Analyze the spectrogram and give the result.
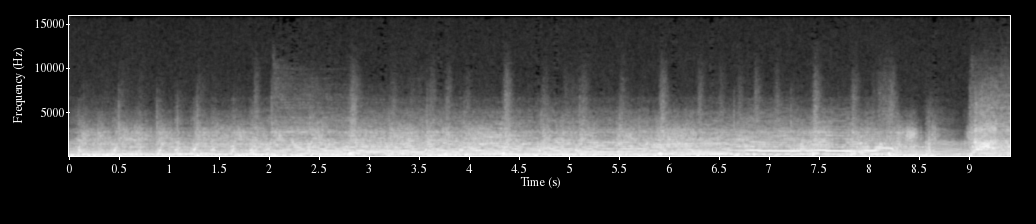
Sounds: Music

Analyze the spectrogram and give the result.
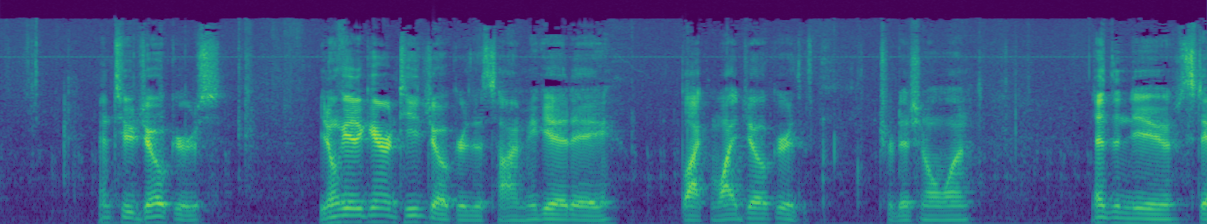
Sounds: Speech

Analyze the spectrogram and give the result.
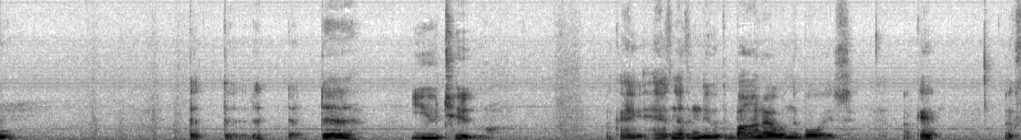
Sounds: Speech

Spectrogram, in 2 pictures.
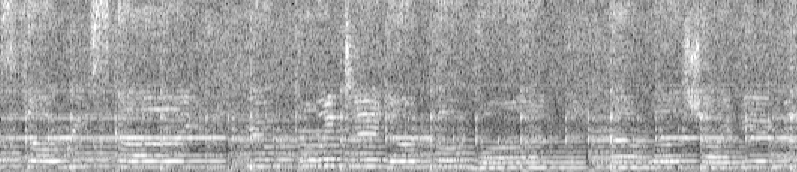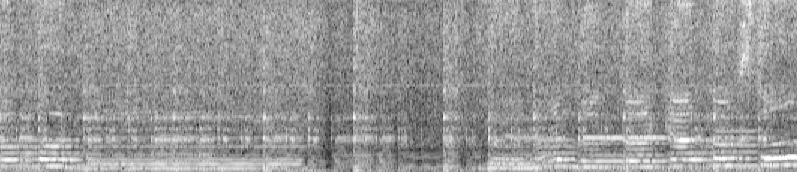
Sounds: Music

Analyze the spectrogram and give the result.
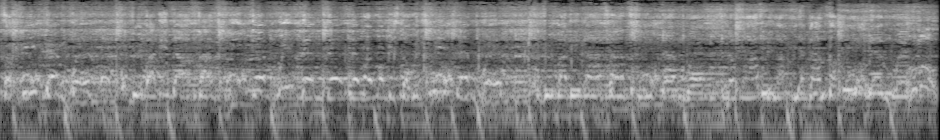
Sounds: Music

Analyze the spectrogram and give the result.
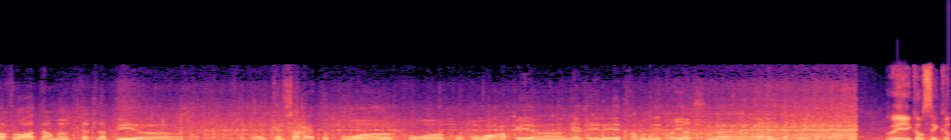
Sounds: Speech, Gush

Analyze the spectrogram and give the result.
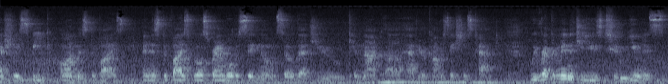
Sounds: Speech

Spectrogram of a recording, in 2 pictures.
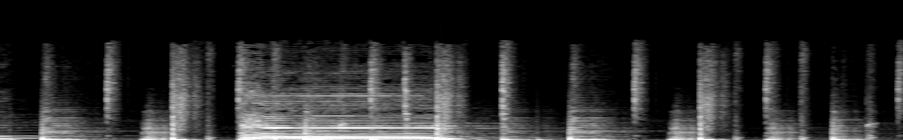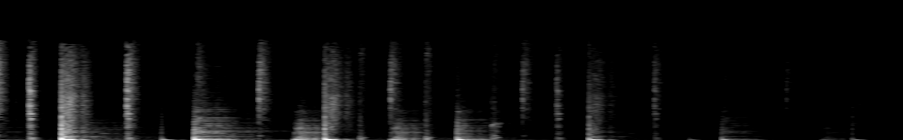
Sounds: Jazz, Music

